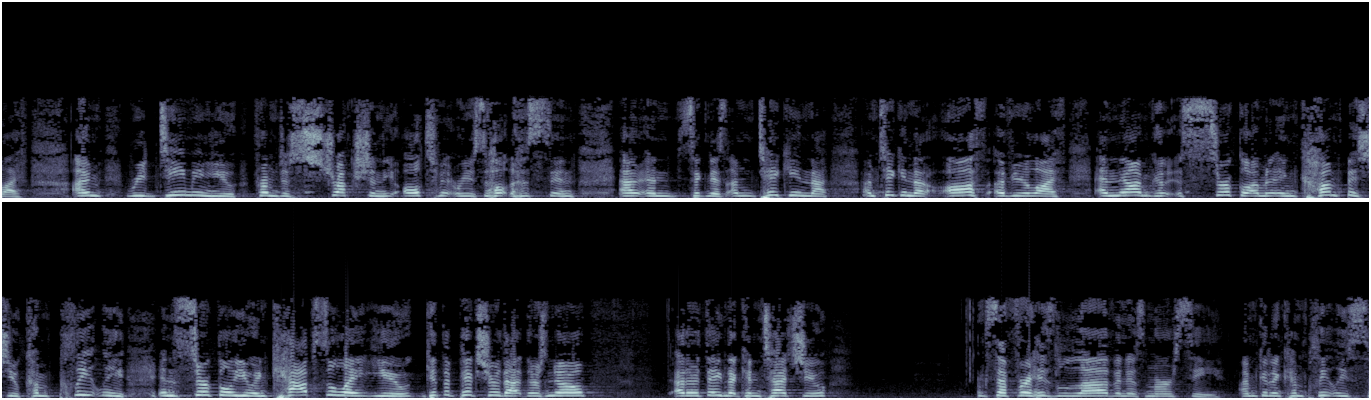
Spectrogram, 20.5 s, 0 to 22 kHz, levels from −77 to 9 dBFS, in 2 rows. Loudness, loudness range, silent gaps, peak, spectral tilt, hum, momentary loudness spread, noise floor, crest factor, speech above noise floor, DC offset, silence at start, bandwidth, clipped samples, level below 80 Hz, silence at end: -15 LUFS; 4 LU; none; 0 dBFS; -4 dB/octave; none; 10 LU; -58 dBFS; 16 dB; 43 dB; under 0.1%; 0 s; 11.5 kHz; under 0.1%; -40 dBFS; 0 s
